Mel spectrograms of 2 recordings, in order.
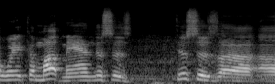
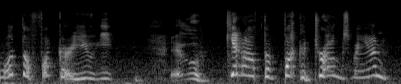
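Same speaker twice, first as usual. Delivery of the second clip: pitched way up, outraged creature ranting; Yeti voice, high and indignant; 8 semitones higher than usual. Retold or imitated. Yeti complaining to the cops who woke him, high outraged voice. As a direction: squeal it like a fed-up Yeti. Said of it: "He goes".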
